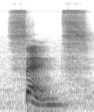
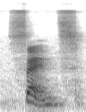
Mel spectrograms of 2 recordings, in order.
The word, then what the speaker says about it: scent: Letter C is silent when it comes before EIY or after letter S. For example, we have the word scissors, scissors, science, science, scent, scent.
